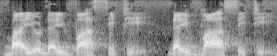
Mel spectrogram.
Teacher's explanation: the s in that word takes what we call the unvoiced sound s not the voiced sound Z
